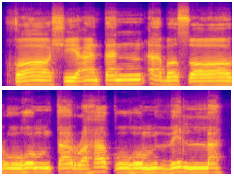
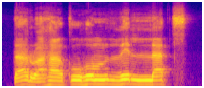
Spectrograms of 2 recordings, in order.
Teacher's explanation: Okey, ayat yang ke-43 kita akan berjumpa dengan wakaf ta marbutah. Ta marbutah kalau diwakafkan dia bertukar menjadi huruf ha.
